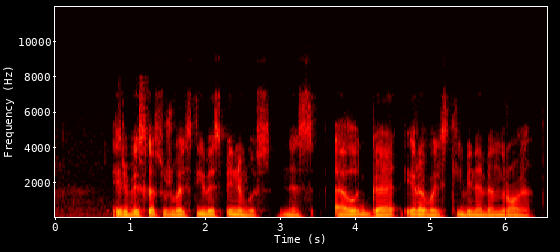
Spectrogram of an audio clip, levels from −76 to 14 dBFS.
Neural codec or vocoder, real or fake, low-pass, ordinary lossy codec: none; real; 7.2 kHz; Opus, 16 kbps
